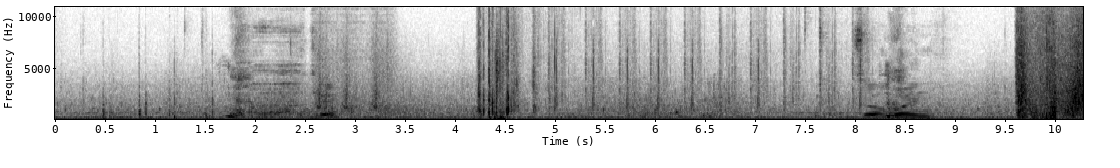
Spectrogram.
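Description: Footsteps run quickly over hard ground and grass.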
